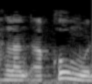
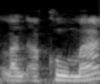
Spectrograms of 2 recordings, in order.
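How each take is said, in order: First: The last word ends in a u vowel. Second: The last word ends in an a vowel. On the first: The speaker calls it wrong. "lan akumu dengan dhammah" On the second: The speaker calls it right. "lan akuma dengan fathah"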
